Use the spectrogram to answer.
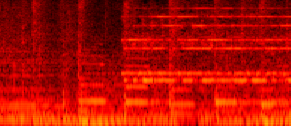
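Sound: phone ringing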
